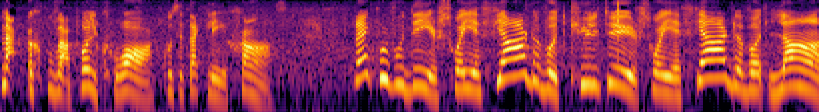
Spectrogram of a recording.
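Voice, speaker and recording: A woman's high pitch with very wide pitch swings, in an Acadian accent, at a fairly slow pace. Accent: Baie Sainte-Marie Acadian French. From Acadian Nova Scotia (Clare, Baie Sainte-Marie). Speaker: artist and retired police officer presenting her culture. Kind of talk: cultural presentation. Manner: animated.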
